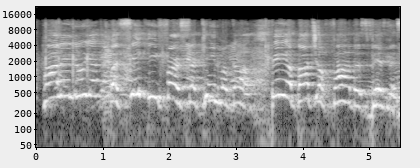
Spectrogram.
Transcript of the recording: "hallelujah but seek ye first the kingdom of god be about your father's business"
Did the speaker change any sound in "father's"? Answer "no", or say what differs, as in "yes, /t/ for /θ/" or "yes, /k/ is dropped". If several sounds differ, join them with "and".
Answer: no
